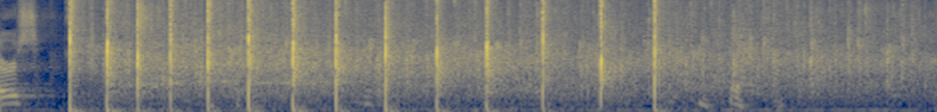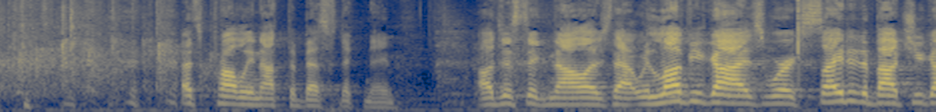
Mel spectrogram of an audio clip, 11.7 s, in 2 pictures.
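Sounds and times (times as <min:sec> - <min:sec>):
speech: 0:00.0 - 0:00.4, 0:07.0 - 0:11.6
audience clapping: 0:00.4 - 0:07.5
laughter: 0:04.0 - 0:07.0.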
